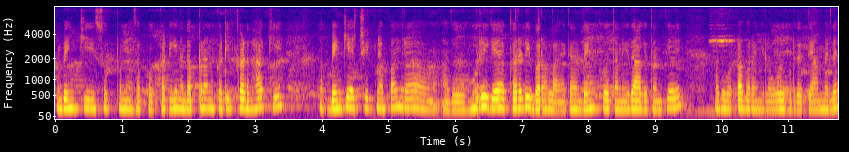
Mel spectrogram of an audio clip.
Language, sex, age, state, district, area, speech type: Kannada, female, 18-30, Karnataka, Koppal, rural, spontaneous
